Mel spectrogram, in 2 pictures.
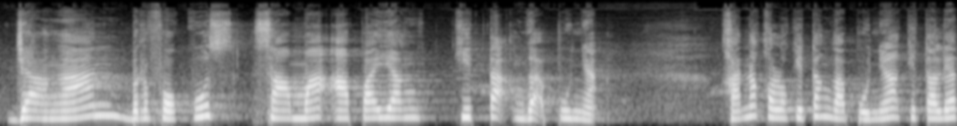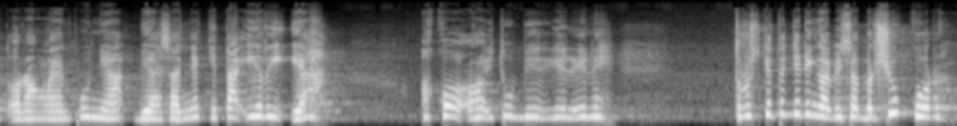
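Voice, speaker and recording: A young woman giving a lively children's Bible lesson, acting out little prayers and story lines for the kids. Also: high-pitched. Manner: animated, acts out prayers and story voices for kids. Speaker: Sunday school teacher.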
